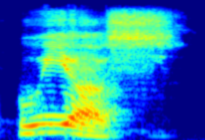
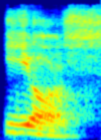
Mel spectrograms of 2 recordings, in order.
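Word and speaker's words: υἱός: I huios. I ios ya. Kita sering mendengar huios gitu ya Bapak Ibu ya. Huios ya. Tapi ini bacanya ios.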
